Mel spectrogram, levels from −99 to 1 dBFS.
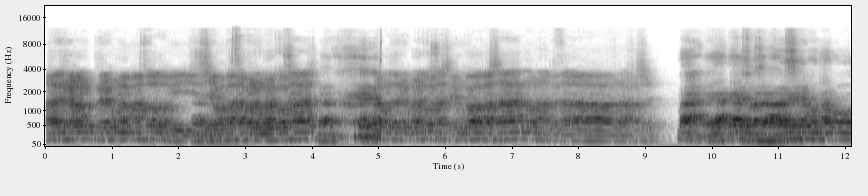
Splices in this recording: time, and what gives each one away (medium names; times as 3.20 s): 5.04 s: sound stops dead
